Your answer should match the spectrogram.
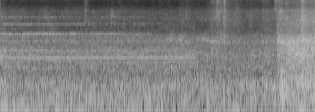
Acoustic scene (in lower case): subway train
